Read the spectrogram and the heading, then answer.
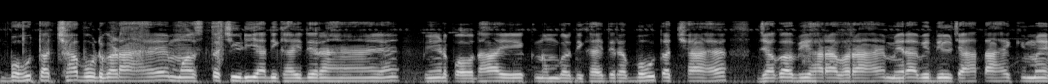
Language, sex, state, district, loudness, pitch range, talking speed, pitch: Hindi, male, Chhattisgarh, Balrampur, -16 LUFS, 150-165 Hz, 195 wpm, 155 Hz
